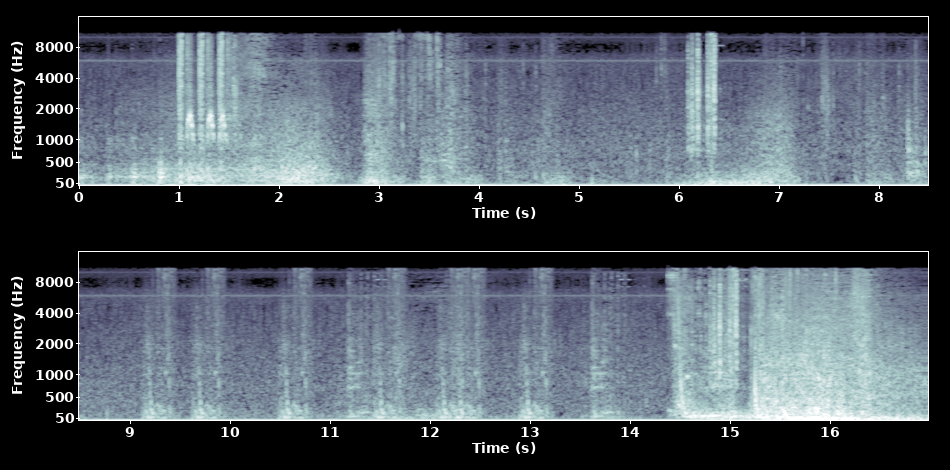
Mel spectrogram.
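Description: Building pieces snap into place with quick clicks.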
